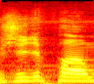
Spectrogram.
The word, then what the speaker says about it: jeu de Paume: if you know French because it's pronounced pretty much the same as the phrase that means apple juice the joke over jeu de Paume was played pretty much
